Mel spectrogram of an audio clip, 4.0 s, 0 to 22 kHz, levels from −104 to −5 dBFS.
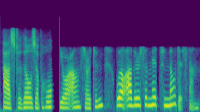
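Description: At 1.01 s the speech cuts off in a handover gap: the call is being moved between networks, and for 180 ms, until 1.19 s, no speech frames reach the decoder. The sound decays within a few tens of milliseconds and the line stays silent until the new link delivers audio, so whatever was said in that window is gone rather than delayed.

From 1.19 s to the end, the call shows a fallback to narrowband. Before the gap the audio has the extended top end of AMR wideband (HD Voice), with light coding damage consistent with around 12.65 kbit/s. After it, nothing above 4 kHz remains. The speech sounds duller and more muffled, and a rougher, buzzier texture appears that fits the narrowband AMR codec running at about 7.4 kbit/s.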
